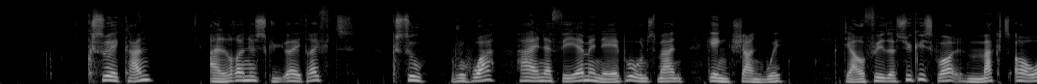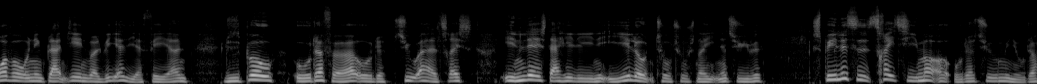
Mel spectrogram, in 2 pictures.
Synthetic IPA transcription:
suekʰɑn | ʔælʁɐnəsɡ̥y̰ːɐid̥ʁɛfd̥ | su | ʁuɦwæ | hɑ̈e̝næfeːɐmenɛːb̥o̝nsmæn̰ | ɡ̥eŋɕɑnwe | d̥eɑ̈ʊføðˠɐsyɡ̥isɡ̥ʋɒ̽l̰mɑ̈ɡ̥d̥ɒ̽ɒʊɐʋɔʊ̰ne̝ŋb̥læn̰d̥ie̝nʋɒ̽lʋe̝̰ːɐð̞ˠiæfeːɐnlyðˠb̥ɔʊ̰ | ʔɔ̽ːɾəɒfɶɐɔ̽ːd̥əsyʊ̰ɒ̽hælt͡sʰʁasʔe̝nlḛːsd̥æɦe̝le̝nəʔelɔn̰t͡sʰo̝̰ːt͡sʰṵːsn̩ɒ̽e̝̰ːnɒ̽t͡sʰyːʋə | sb̥e̝lət͡sʰið̰ˠt͡sʰʁɛ̰ːt͡sʰiːmɐʔɒ̽ʔɔ̽ːɾ̥ɒt͡sʰyːʊminud̥ɐ

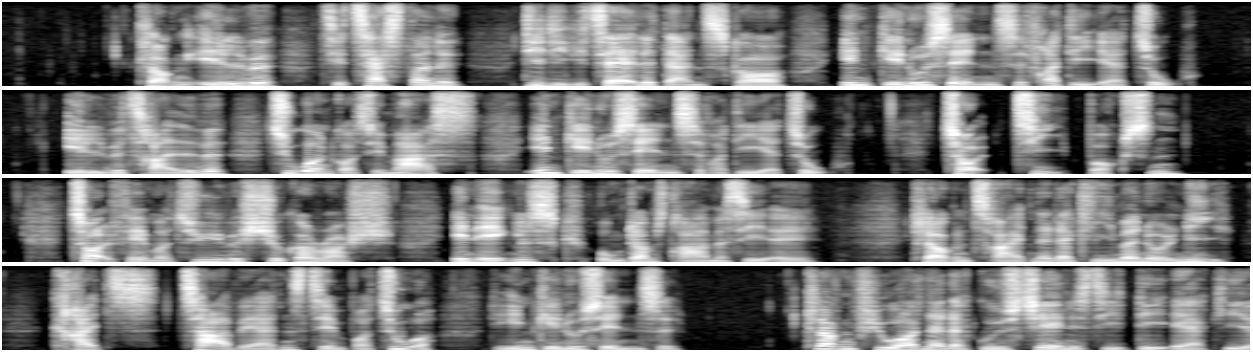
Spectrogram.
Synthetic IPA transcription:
kʰlɒ̽ɡ̥n̩ʔelʋə | t͡sʰe̝lt͡sʰæsd̥ɐnə | d̥idiɡ̥it͡sʰɛ̰ːləd̥ænsɡ̥ɐːe̝nɡ̥enuðˠsen̰l̩səfʁɑ̈d̥e̝̰ːæɐ̰t͡sʰo̝̰ː | elʋət͡sʰʁaðˠʋə | t͡sʰṵːɐnɡ̥ɒ̰ːt͡sʰe̝mɑ̈ːsʔe̝nɡ̥enuðˠsen̰l̩səfʁɑ̈d̥e̝æɐt͡sʰo̝̰ː | t͡sʰɒ̽l̰t͡sʰḭːb̥ɒ̽ɡ̥sn̩ | t͡sʰɒ̽l̰femɒ̽t͡sʰyːʋəɕoɡ̥ɐʁɒɕ | e̝neŋ̰l̩sɡ̥ɔ̽ŋd̥ɒ̽msd̥ʁɑ̈ːmæse̝ɐ̰jə | kʰlɒ̽ɡ̥n̩t͡sʰʁad̥n̩æɐɾ̥æ̈kʰliːmænɔ̽lnḭː | kʰʁad̥st͡sʰɑ̰̈ːʋæɐd̥n̩st͡sʰemb̥əʁɑ̈t͡sʰuɐ̰ | d̥e̝æɐe̝nɡ̥enuðˠsen̰l̩sə | kʰlɒ̽ɡ̥n̩fjo̝ɐd̥n̩æɐdæɡ̥uðˠt͡ɕʰeːnəsd̥əid̥e̝̰ːʔæɐkʰiɐ

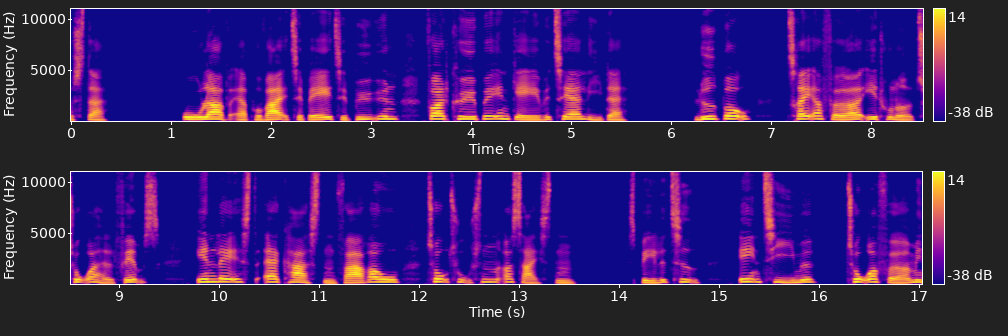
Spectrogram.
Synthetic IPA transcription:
sd̥æ | o̝læʋæɐpʰɒ̽ʋɑ̈ɪ̰t͡sʰe̝b̥ɛːɪt͡sʰe̝lb̥y̰ːnfɒ̽æd̥̚kʰøːb̥əe̝nɡ̥ɛːʋət͡sʰe̝ælid̥æ | lyðˠb̥ɔ̽ʊ̰ | t͡sʰʁɛ̰ːɒ̽fɶːɐʔe̝d̥hunɐð̞ˠt͡sʰo̝̰ːɒ̽ɦælfem̰s | e̝nlḛːsd̥ækʰɑ̈ːsd̥n̩fɑ̈ʁɑo̝ | t͡sʰo̝̰ːt͡sʰṵːsn̩ɒ̽sɑ̈ɪsd̥n̩ | sb̥e̝lət͡sʰið̰ˠ | e̝nt͡sʰiːmə | t͡sʰo̝̰ːɒfɶɐmi

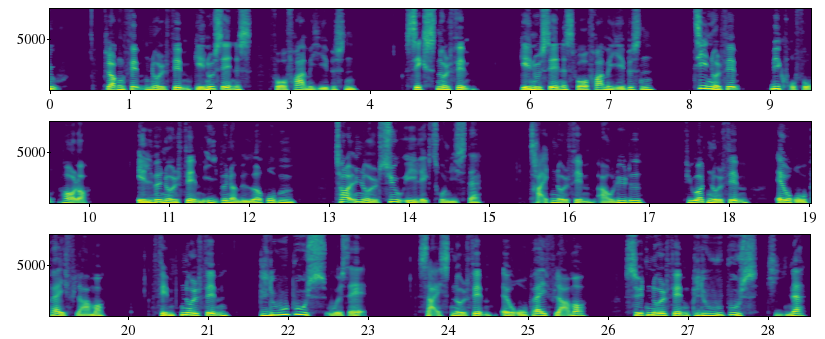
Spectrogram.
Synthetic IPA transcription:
ʊ̰ | kʰlɒ̽ɡ̥n̩fem̰nɔ̽lfem̰ɡ̥enusen̰əs | fɒːfʁɑ̈mejeb̥əsn̩ | seɡ̥snɔ̽lfem̰ | ɡ̥enuðˠsen̰əsfɒːfʁɑ̈mejeb̥əsn̩ | t͡sʰḭːnɔ̽lfem̰ | mikʰʁo̝fo̝̰ːnɦɒ̽l̰ɐ | elʋənɔ̽lfem̰ḭːb̥ənɒ̽møːð̞ˠɐɡ̥ʁub̥n̩ | t͡sʰɒ̽l̰nɔ̽lsyʊ̰ʔie̝leɡ̥̚t͡sʰʁo̝nisd̥æ | t͡sʰʁad̥n̩ːɔ̽lfem̰ʔɑ̈ʊlyd̥ð̞̩ˠ | fjo̝ɐd̥n̩ɔ̽lfem̰ | ʔøʊʁo̝ːpʰæiflɑ̈mɐ | femd̥n̩ːɔ̽lfem̰ | ɡ̥lub̥usuesɛ̰ː | sɑ̈ɪsd̥n̩ːɔ̽lfem̰ʔøʊʁo̝ːpʰæiflɑ̈mɐ | sød̥n̩ːɔ̽lfem̰ɡ̥lub̥uskʰiːnæ

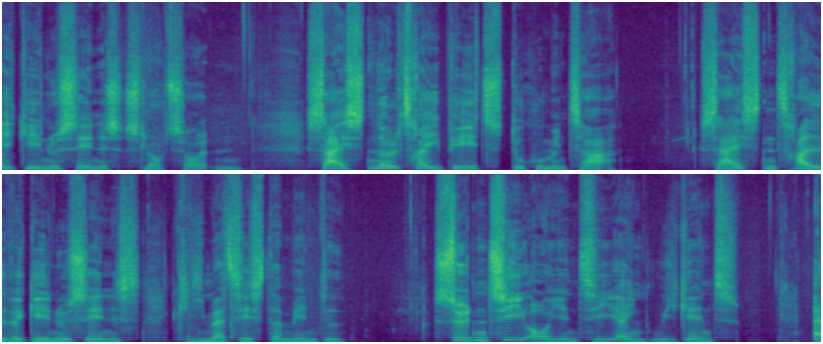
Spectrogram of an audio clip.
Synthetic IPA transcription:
ɡ̥enusen̰əsːlɒ̽ɡ̥sɒ̽l̰mn̩ | sɑ̈ɪsd̥n̩ːɔ̽lt͡sʰʁɛ̰ːpʰe̝d̥d̥o̝kʰument͡sʰɑ̰̈ː | sɑ̈ɪsd̥n̩t͡sʰʁað̞ˠʋəɡ̥enusen̰əskʰliːmæt͡sʰesd̥æmen̰d̥ð̩ˠ | sød̥n̩t͡sʰḭːɒient͡sʰe̝̰ːɐeŋwiɡ̥end̥

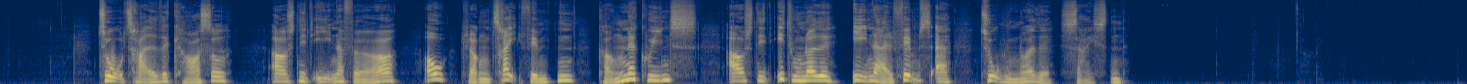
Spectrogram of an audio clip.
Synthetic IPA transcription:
t͡sʰo̝̰ːt͡sʰʁaðˠʋəkʰɑsl̩ | ʔɑ̈ʊsnid̥e̝ːnɒfɶɐ | ʔɒ̽ʊkʰlɒ̽ɡ̥n̩t͡sʰʁɛ̰ːfemd̥n̩ | kʰɒ̽ŋənəkʰwiːns | ʔɑ̈ʊsnid̥e̝d̥hunɐð̞ˠəe̝ːnɒhælfem̰sæ | t͡sʰo̝̰ːɦunʁɐðˠsɑ̈ɪsd̥n̩

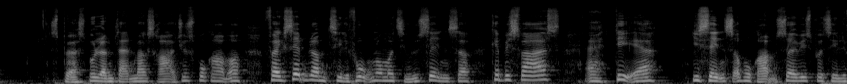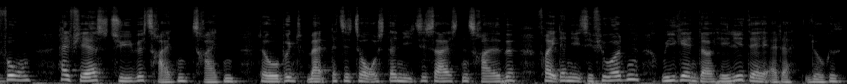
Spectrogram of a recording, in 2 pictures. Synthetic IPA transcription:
sb̥ɶɐsmɔ̰ːl̩ɒ̽md̥ænmɑ̈ːɡ̥sʁɑ̈ːd̥jo̝spʰʁo̝ɡ̥ʁɑ̈m̰ɐfɒ̽eɡ̥sem̰b̥l̩ɒ̽mt͡sʰe̝ləfo̝̰ːnːɔ̽m̰ɐt͡sʰe̝luð̞ˠsen̰l̩sɐkʰæb̥e̝sʋɑ̰̈ːs | ʔæd̥e̝æɐ | lisen̰sɒ̽pʰʁo̝ɡ̥ʁɑ̈m̰sœɐʋispʰɒ̽t͡sʰe̝ləfo̝̰ːnhælfjæɐst͡sʰyːʋət͡sʰʁad̥n̩t͡sʰʁad̥n̩d̥ɑ̈ɔ̽ːb̥ən̩d̥mæn̰d̥ɑæt͡sʰe̝lt͡sʰɒ̰ːsd̥ænḭːt͡sʰe̝lsɑ̈ɪsd̥n̩t͡sʰʁað̞ˠʋə | fʁɛ̰ːd̥ænḭːt͡sʰe̝lfjo̝ɐd̥n̩wiken̰d̥ɐɒɦelid̥ɛ̰ːæɐd̥ɑ̈lɔ̽ɡ̥ð̩ˠ

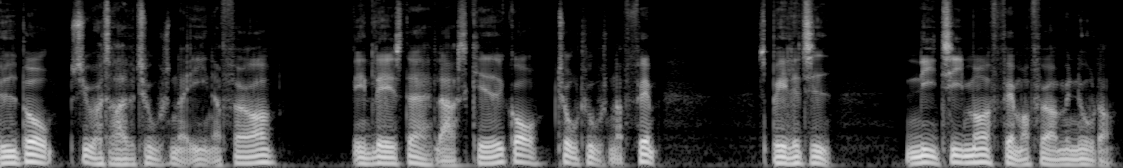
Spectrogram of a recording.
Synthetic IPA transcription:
yðˠb̥ɔ̽ʊ̰syʊ̰ɒt͡sʰʁɑ̈ðˠʋət͡sʰṵːsn̩ɒ̽ʔe̝̰ːnɒfɶɐ | e̝nlḛːsd̥ælʔɑ̰̈ːskʰeːðˠəɡ̥ɒ̰ːt͡sʰo̝̰ːt͡sʰṵːsn̩ɒ̽fem̰ | sb̥e̝lət͡sʰið̰ˠ | nḭːt͡sʰiːmɐɒfem̰ɒ̽fɶɐminud̥ɐ

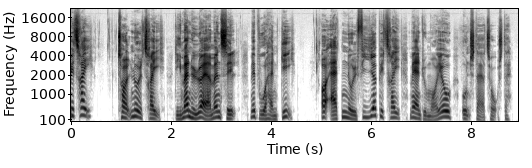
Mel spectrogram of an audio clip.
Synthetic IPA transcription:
e̝t͡sʰʁɛ̰ː | t͡sʰɒ̽l̰nɔ̽lt͡sʰʁɛ̰ː | d̥emænhøːɐæɐmænsel̰ | meb̥uɐ̰ɦænɡ̥e̝̰ː | ɒ̽ʔæd̥n̩nɔ̽lfiːɐpʰe̝t͡sʰʁɛ̰ː | meænd̥umɒɪo | ʔɔ̽n̰sd̥ææt͡sʰɒ̰ːsd̥æ

